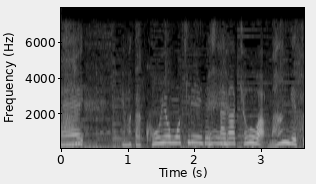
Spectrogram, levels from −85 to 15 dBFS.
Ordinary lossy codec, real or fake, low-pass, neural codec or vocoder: none; real; 7.2 kHz; none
